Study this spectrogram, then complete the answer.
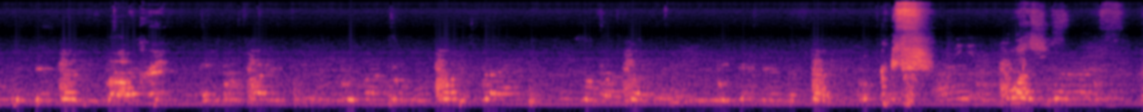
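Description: A single sharp sneeze bursts out amid steady nearby conversation among spectators at a college lacrosse game.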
